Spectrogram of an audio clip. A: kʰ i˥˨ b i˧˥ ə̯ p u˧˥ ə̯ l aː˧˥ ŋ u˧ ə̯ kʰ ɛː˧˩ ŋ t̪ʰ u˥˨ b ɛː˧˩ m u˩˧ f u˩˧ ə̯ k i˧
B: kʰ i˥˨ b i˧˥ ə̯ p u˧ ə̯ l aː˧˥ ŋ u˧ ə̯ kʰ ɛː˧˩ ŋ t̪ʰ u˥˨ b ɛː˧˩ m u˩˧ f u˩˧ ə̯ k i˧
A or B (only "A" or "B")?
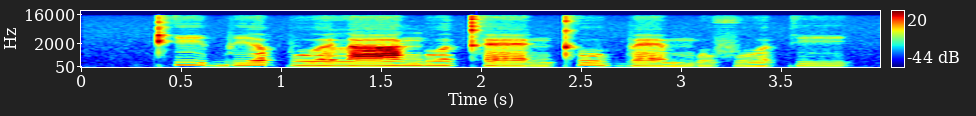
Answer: B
